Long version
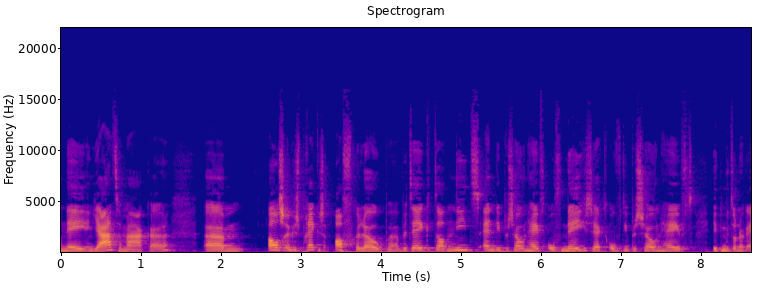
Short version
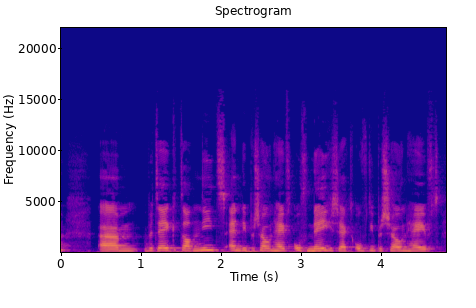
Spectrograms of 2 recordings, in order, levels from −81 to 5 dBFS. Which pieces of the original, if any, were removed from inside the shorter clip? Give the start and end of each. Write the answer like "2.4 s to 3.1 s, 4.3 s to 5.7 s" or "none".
2.4 s to 4.2 s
